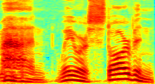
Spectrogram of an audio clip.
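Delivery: put-on Irish-sounding accent. Speaker acts out what a group said, in an Irish-sounding accent. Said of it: "That was Irish".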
